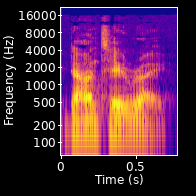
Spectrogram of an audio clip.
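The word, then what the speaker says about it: Daunte Wright: I don't know how to pronounce the gentleman's name. – Dante Wright. – There you go. Dante Wright.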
